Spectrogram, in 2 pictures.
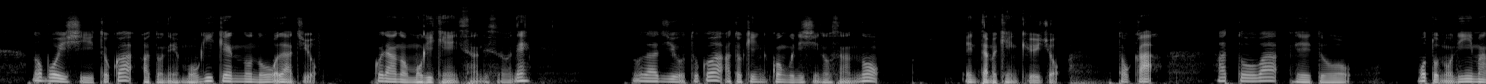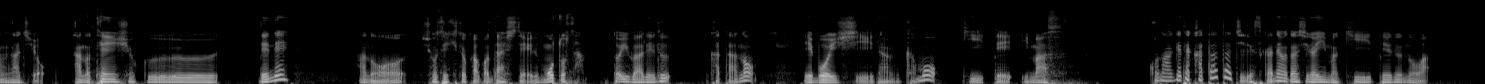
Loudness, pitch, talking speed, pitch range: -29 LUFS, 110 Hz, 290 characters per minute, 100-130 Hz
